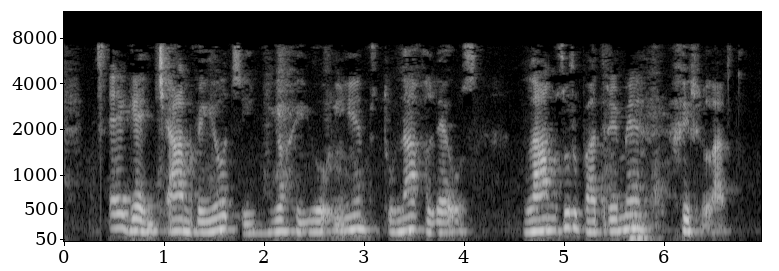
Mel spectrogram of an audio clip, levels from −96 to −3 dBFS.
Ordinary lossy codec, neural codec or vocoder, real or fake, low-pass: AAC, 48 kbps; none; real; 7.2 kHz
